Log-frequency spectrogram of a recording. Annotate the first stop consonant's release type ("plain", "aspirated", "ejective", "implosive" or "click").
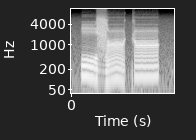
plain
